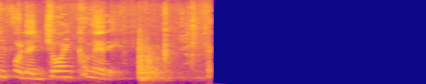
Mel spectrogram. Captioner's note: hammering gavel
